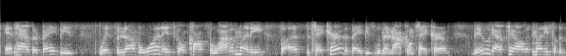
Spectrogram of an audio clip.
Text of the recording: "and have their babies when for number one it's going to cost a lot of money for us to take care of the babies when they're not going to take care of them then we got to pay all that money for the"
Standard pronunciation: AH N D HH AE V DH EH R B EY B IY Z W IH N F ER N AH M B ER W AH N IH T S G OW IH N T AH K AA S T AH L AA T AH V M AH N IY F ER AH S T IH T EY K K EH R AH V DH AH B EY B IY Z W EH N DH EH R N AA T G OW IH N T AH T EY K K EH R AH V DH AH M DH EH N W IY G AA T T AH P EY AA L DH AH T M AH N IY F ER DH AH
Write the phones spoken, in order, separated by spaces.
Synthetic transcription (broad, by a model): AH N HH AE V DH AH R B EY B IY Z W IH N F ER N AH M B ER W AH N IH T S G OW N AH K AA S T AH L AA T AH V M AH N IY F ER AH S T IH T EY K K EH R AH V DH AH B EY B IY Z W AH N DH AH R N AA T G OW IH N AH T EY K K EH R AH V DH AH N W IY G AA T T AH P EY AA L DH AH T M AH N IY F ER DH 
